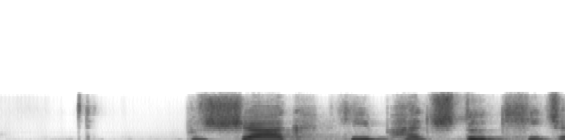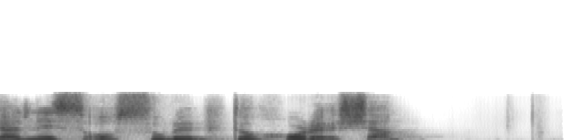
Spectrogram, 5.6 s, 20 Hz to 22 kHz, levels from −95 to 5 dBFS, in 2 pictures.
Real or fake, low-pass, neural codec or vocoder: fake; 7.2 kHz; codec, 16 kHz, 0.5 kbps, X-Codec, HuBERT features, trained on LibriSpeech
